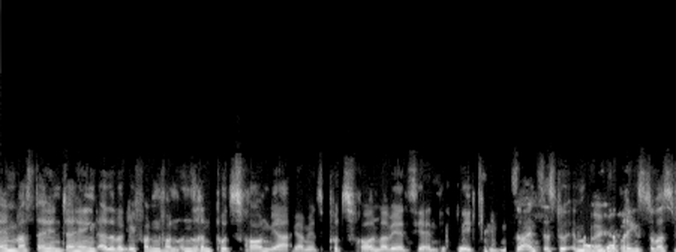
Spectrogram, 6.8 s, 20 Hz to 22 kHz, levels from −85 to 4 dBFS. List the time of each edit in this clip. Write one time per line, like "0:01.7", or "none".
0:02.9
0:05.0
